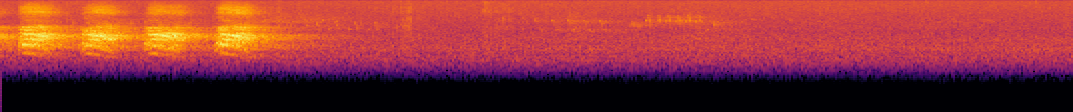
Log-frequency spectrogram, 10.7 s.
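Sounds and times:
carrion crow cawing: 0:00.0 - 0:03.3.

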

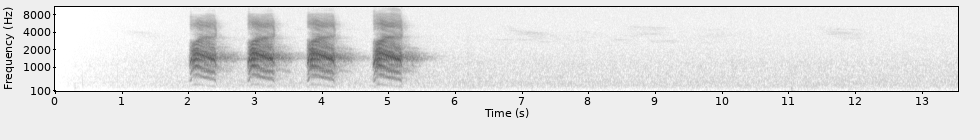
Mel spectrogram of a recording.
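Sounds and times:
Carrion crow Corvus corone cawing: 0:02.0 - 0:05.7.

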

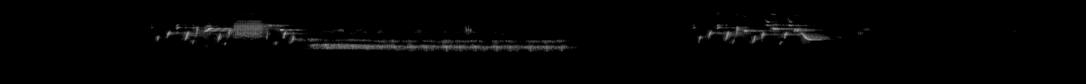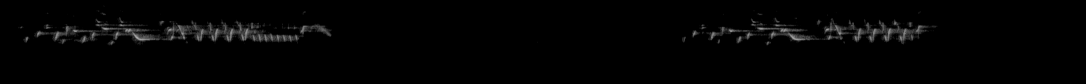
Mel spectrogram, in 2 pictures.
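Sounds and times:
Carduelis carduelis: 0:01.3 - 0:05.8, 0:06.9 - 0:09.1, 0:11.0 - 0:14.2, 0:17.7 - 0:20.2.

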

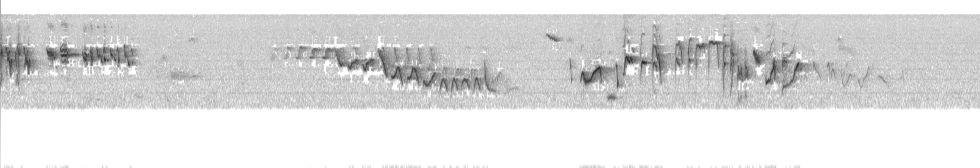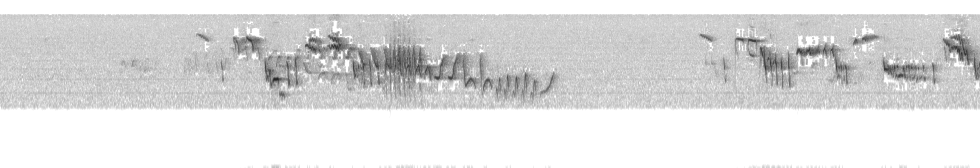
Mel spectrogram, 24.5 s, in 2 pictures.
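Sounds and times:
European robin singing: 0:00.0 - 0:02.6, 0:03.4 - 0:11.2, 0:13.8 - 0:19.2, 0:21.0 - 0:24.4.

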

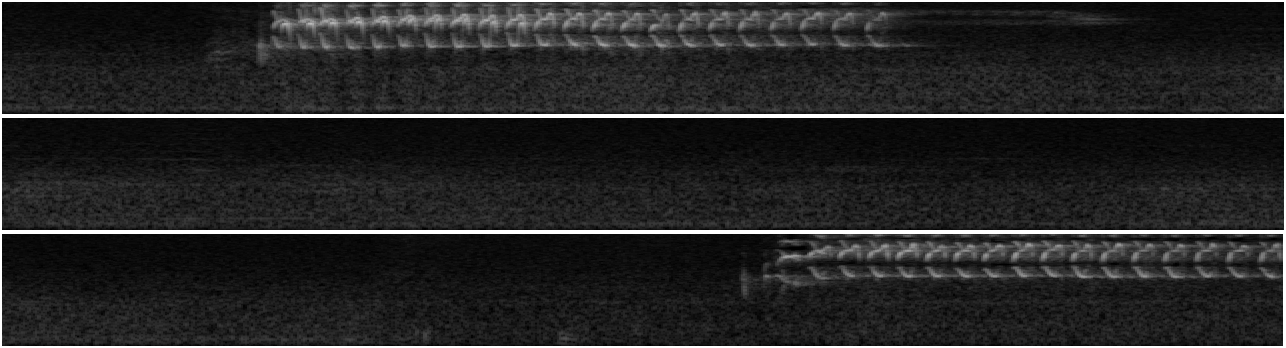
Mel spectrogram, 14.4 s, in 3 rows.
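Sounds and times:
common blackbird Turdus merula giving sharp metallic chink calls: 0:00.8 - 0:04.3, 0:12.4 - 0:14.4.

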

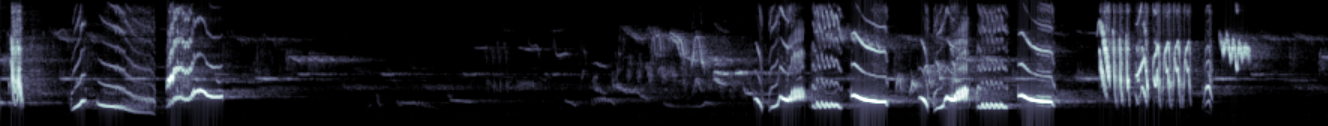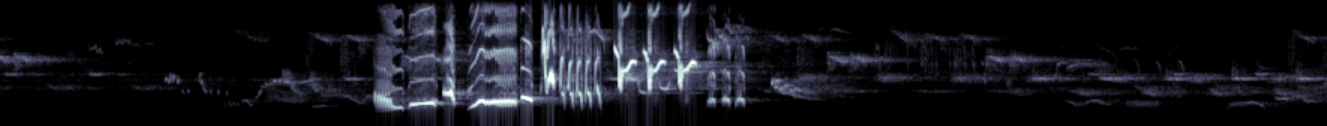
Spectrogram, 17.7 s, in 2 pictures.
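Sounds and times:
Eurasian blackbird Turdus merula singing warbled whistles and squeaky flourishes: 0:00.0 - 0:17.6.

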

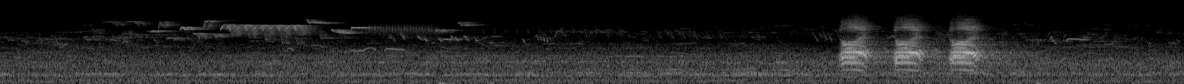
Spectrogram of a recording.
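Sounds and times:
carrion crow cawing: 0:08.4 - 0:10.1.

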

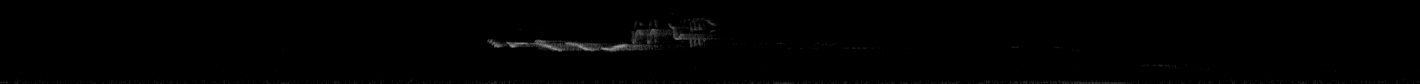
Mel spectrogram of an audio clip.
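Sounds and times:
Common blackbird singing: 0:04.9 - 0:08.8.

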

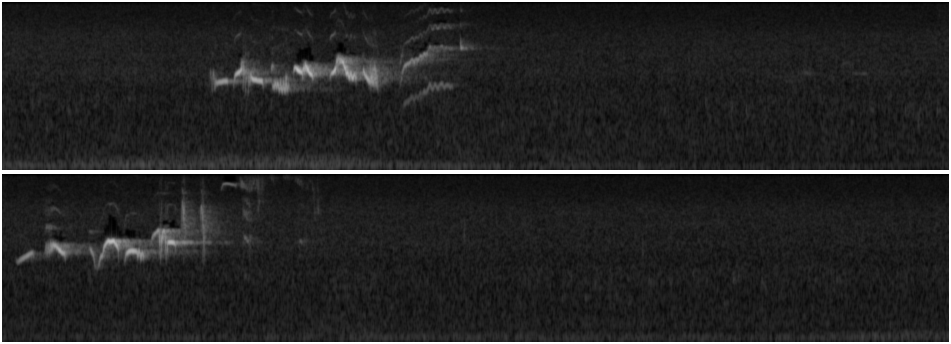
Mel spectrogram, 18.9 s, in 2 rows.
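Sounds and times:
common blackbird singing: 0:02.1 - 0:04.8, 0:09.6 - 0:12.6.

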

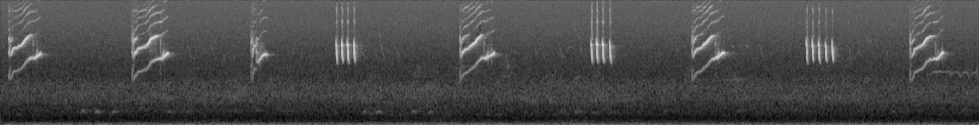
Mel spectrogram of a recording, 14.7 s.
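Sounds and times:
European greenfinch Chloris chloris giving rising nasal calls: 0:00.1 - 0:02.6, 0:03.8 - 0:04.1, 0:05.0 - 0:07.8, 0:08.4 - 0:09.3, 0:10.4 - 0:11.4, 0:12.0 - 0:12.6, 0:13.6 - 0:14.6.

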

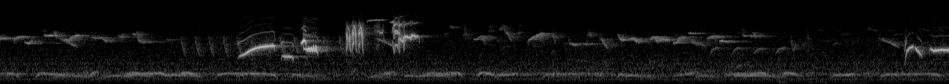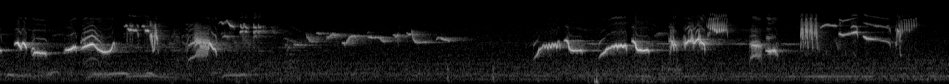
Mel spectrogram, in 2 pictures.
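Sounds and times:
common blackbird Turdus merula song: 0:00.0 - 0:14.2, 0:14.8 - 0:18.8.

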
